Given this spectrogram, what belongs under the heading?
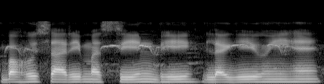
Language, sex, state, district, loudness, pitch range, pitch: Hindi, male, Uttar Pradesh, Lucknow, -17 LUFS, 115-125 Hz, 120 Hz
